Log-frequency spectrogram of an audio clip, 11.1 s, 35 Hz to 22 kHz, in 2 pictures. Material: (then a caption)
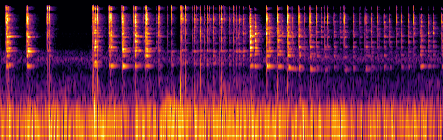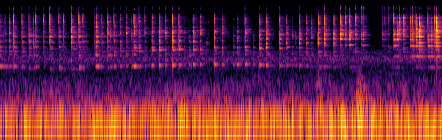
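Glass. Long acrylic nails tap rapidly on the side of a clear, hollow glass water bottle that is partly filled with water and held tilted. A quick run of short, bright clicks and pings, with a faint ringing tone just above 1 kHz, picks up into a dense, steady patter. Each tap fades almost instantly.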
